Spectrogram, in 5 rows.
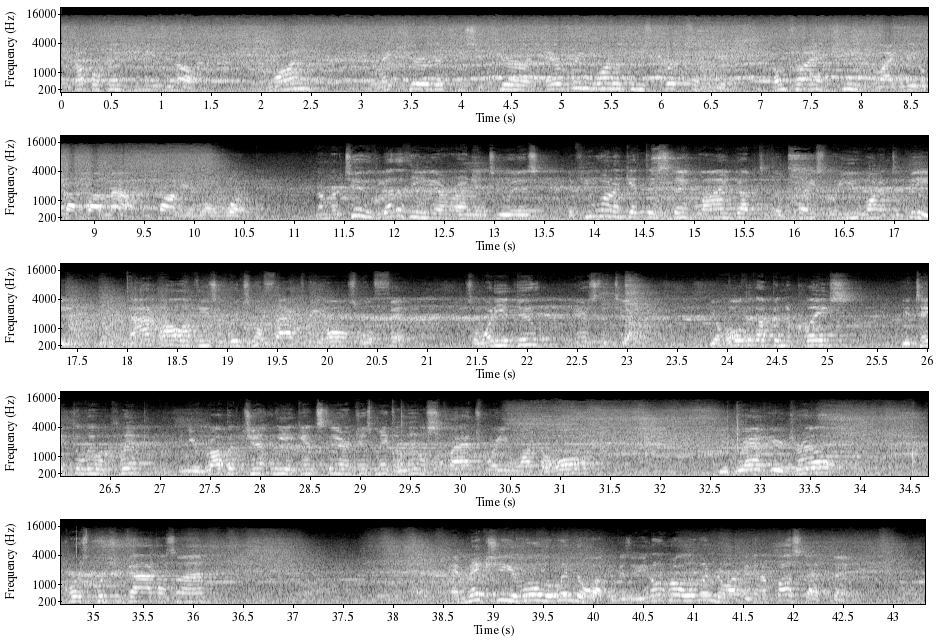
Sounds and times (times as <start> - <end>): Speech: 0.0 - 1.4, 2.0 - 2.6, 3.2 - 10.6, 11.2 - 20.8, 21.4 - 31.4, 32.6 - 33.8, 34.8 - 36.2, 38.6 - 42.7.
